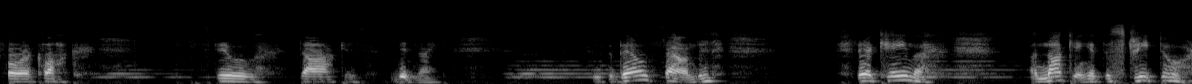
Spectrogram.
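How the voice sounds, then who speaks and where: An actor playing a nervous, mad murderer confessing with cunning glee in a theatrical horror monologue, halting and intense, with stammered repetitions. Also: male voice, fairly high pitch, phone-quality sound.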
